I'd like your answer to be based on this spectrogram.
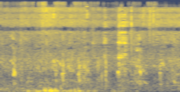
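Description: Chickens cluck softly and intermittently nearby, a few short clucks scattered over low background rumble.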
